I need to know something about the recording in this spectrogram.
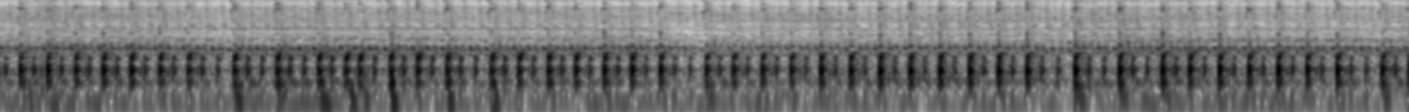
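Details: Hand-started tiny four-stroke engine with separate oil and fuel, carburettor and electronic ignition, ticking over with crisp, evenly spaced pops, roughly three or four a second; steady, healthy normal idle.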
